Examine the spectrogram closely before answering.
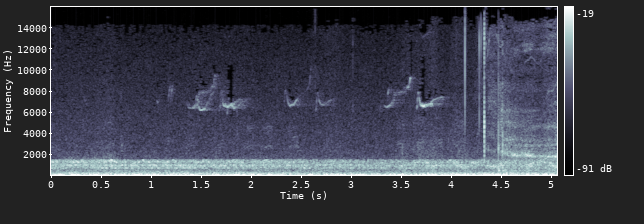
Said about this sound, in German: Ja, du hörst jetzt Polizeisirenen in Tennessee und die Rotkardinäle, vermute ich mal, und andere Vögel, die ich nicht kenne, laut zwitschern.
